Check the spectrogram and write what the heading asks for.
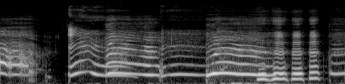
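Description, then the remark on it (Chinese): A baby in a stroller wails loudly inside the Church of St. Francis, long rising and falling high-pitched cries echoing through the church, followed by a quick burst of short, choppy sobs at the end, with no talking. “不是因为有个小朋友在那个好像这个保姆车里面，然后就，”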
